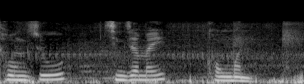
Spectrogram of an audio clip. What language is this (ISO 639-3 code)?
mni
